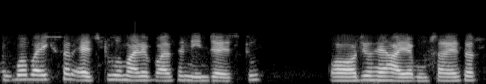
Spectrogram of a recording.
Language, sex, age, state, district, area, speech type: Urdu, male, 30-45, Uttar Pradesh, Gautam Buddha Nagar, urban, conversation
